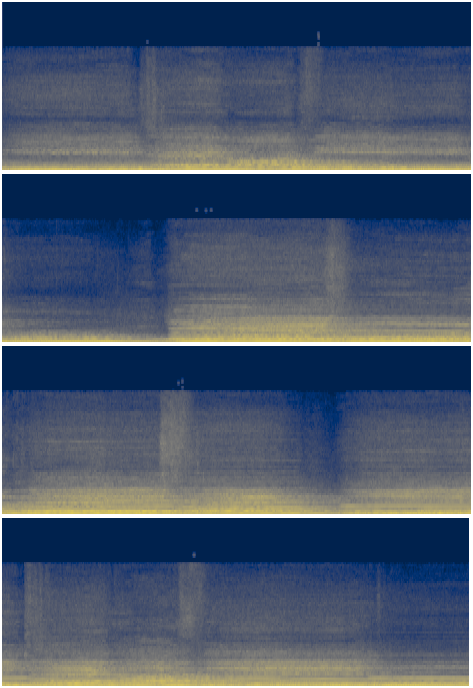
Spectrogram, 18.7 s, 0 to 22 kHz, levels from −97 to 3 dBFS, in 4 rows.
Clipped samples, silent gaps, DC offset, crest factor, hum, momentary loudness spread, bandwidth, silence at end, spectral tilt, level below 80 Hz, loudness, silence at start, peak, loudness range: under 0.1%; none; under 0.1%; 14 dB; none; 6 LU; 14 kHz; 0 s; -7.5 dB/octave; -34 dBFS; -20 LUFS; 0 s; -4 dBFS; 4 LU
